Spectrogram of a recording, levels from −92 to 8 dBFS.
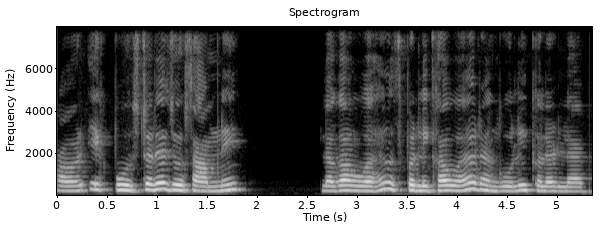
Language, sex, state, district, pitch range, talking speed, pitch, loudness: Hindi, female, Bihar, Vaishali, 225-260 Hz, 200 wpm, 240 Hz, -14 LUFS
